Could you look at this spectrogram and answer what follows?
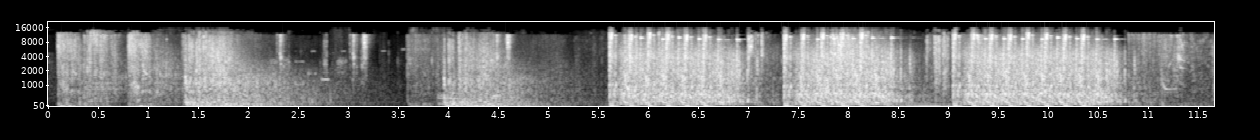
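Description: Bursts of Fortnite gunfire in a duos match, loud rapid automatic fire and blasts repeating in several clusters with short gaps between them, almost no talk over it.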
